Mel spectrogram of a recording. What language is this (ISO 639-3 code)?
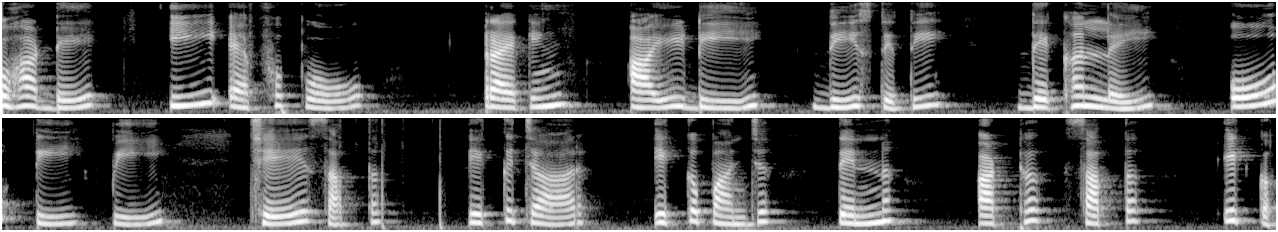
pan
